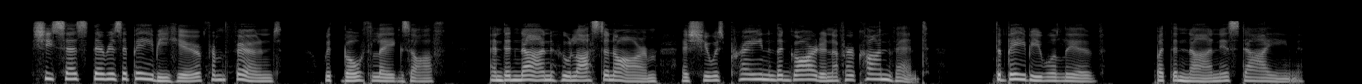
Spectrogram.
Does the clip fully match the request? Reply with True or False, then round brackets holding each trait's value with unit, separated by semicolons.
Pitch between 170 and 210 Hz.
True (185 Hz)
